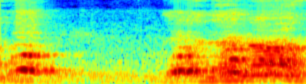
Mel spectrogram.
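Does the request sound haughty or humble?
humble. It sounds like a humble, pleading beggar. The one asking has nothing and begs. "अरे भिखारी"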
